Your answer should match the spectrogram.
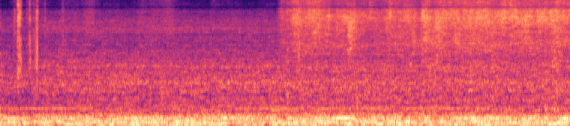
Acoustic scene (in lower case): restroom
